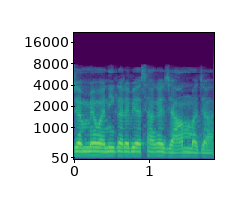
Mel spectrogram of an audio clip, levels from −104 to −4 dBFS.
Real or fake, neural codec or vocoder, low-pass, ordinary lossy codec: real; none; none; none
